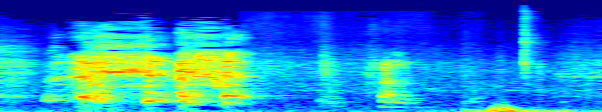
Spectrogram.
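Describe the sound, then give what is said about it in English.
A preacher with a sore throat after COVID coughs: a few harsh, raspy coughs bunched together early, followed by a couple of weaker, shorter ones, with no talk. “I take a fit of coughing every now and then”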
